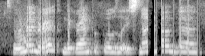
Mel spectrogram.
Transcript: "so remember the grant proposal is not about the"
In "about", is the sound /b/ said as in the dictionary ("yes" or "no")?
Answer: yes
